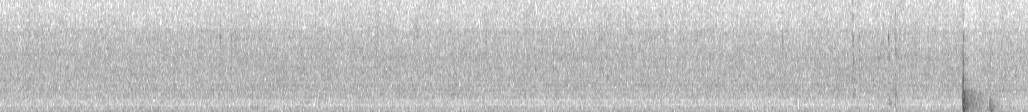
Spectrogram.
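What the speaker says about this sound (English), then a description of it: "And then we are going to stir this around real quick." Beef and broccoli sizzling in a pan with sesame oil and fish sauce, a steady close frying hiss throughout, with a few short clatters of stirring near the end.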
